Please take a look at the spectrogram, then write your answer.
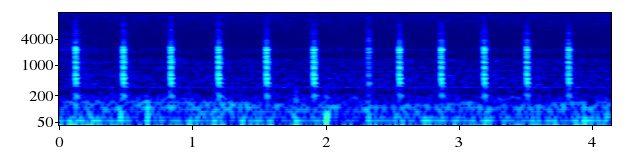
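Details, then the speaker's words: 2017 Ford Fiesta, clicking when AC controls change: sharp steady clicking about three times a second over low fan hum appears when recirculation is switched on and stops when off, a faulty recirculation door actuator. "Off, goes away, on, comes right back. So I know it's the recirculation actuator, meaning motor, little servo that opens and closes the door."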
